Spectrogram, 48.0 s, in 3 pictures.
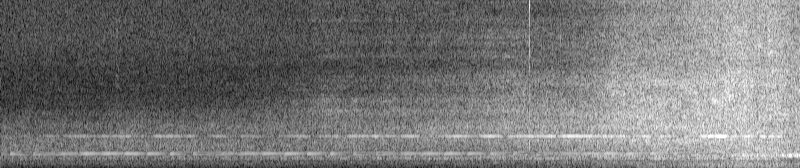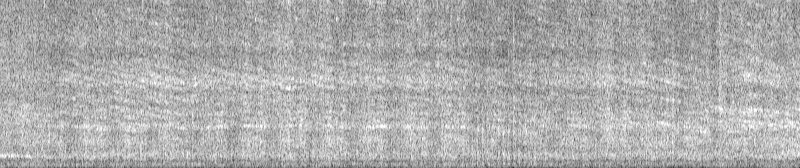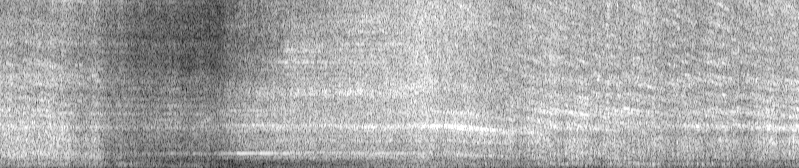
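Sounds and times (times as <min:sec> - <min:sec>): level crossing alarm ringing: 0:00.0 - 0:26.7
freight train passing: 0:00.0 - 0:47.9.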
